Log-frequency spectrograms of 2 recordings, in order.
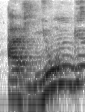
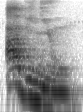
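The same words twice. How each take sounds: First: AVIGNON ending -oung, hard g sounded; G d'appui. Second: AVIGNON ending in nasal -oun, no g; G enlevé. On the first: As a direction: close AVIGNON on an audible g. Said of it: "que vous allez mettre pour vous appuyer". (« Avignon » dit « Avignoung », g prononcé) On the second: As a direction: let AVIGNON fade into the nose, g dropped. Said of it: "vous enlevez le G". (« Avignon » dit « Avignoun », sans g) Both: Shown as a demonstration.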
